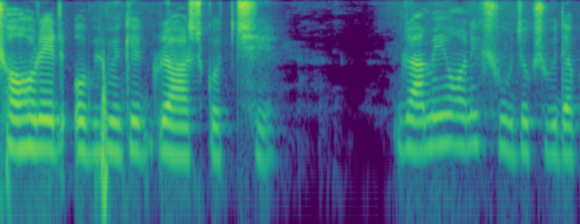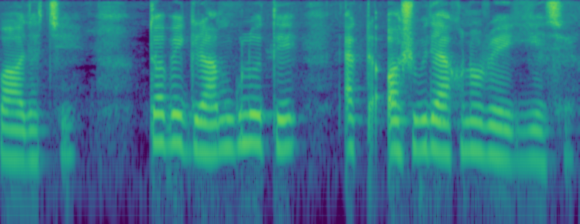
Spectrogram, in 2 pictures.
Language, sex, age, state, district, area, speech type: Bengali, female, 30-45, West Bengal, South 24 Parganas, rural, spontaneous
